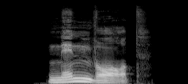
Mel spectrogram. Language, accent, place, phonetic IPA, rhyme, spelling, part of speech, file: German, Germany, Berlin, [ˈnɛnvɔʁt], -ɛnvɔʁt, Nennwort, noun, De-Nennwort.ogg
- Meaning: 1. a part of speech which can be declined, i.e. substantive, adjective, numeral, article or pronoun 2. a substantive or adjective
